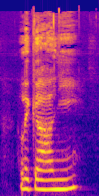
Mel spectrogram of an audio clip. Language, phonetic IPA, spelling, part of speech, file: Czech, [ˈlɛɡaːlɲiː], legální, adjective, Cs-legální.ogg
- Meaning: legal (allowed or prescribed by law)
